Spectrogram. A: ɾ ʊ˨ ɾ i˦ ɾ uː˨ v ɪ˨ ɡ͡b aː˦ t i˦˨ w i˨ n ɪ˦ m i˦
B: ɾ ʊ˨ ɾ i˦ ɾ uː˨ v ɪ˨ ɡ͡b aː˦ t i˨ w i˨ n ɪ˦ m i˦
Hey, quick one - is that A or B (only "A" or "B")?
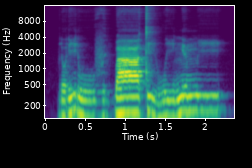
A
